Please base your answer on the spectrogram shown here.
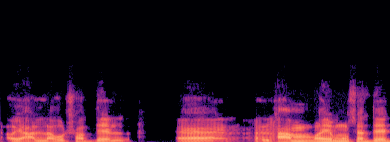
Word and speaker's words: আল্লাহ: আল্লাহ শব্দে লাম মুসাদ্দাদের পূর্বে যদি জাবার অথবা পেশ হয় তাহলে আল্লাহর লামকে পুর করে পড়তে পুর হবে, করে অর্থাৎ পড়তে হয়। অর্থাৎ ল উচ্চারণ হবে। ল, ঠিক আছে। লা হবে না, এটা ল হবে।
